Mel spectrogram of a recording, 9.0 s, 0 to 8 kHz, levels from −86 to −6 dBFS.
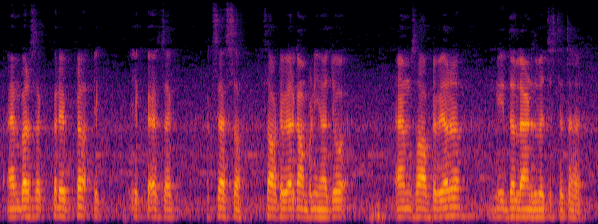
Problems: none marked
